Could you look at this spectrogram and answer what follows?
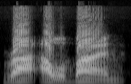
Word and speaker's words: Reuben: Reuben, Ra Awaban is the Seminole Indians.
